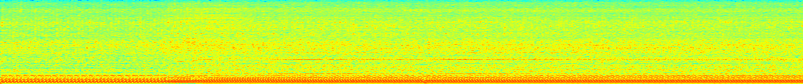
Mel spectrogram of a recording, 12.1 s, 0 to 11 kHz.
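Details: John Deere 317 lawn tractor after engine reinstall, running with choke off, air cleaner not yet fitted: settles into a steady, even idle with no misses; runs healthy.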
